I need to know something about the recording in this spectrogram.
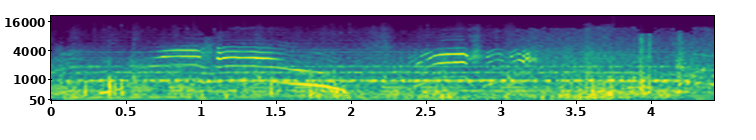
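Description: High-pitched squeals from sledders going down a snowy hill, twice: once about a second in and again near the three-second mark, over background music.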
